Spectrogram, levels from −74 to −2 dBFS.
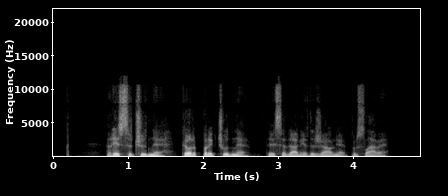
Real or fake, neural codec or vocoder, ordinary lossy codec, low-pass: fake; codec, 16 kHz in and 24 kHz out, 0.6 kbps, FocalCodec, streaming, 4096 codes; Opus, 32 kbps; 10.8 kHz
